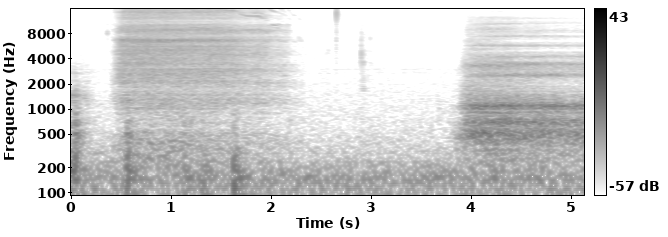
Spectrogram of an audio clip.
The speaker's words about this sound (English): Take a few deep breaths.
